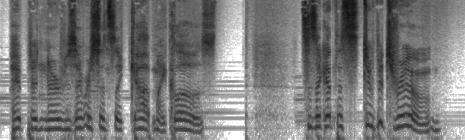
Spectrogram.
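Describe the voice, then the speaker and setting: A man uses a put-on character voice pitched high, speaking at a moderate pace with very even loudness, in a dry, close sound with no echo and faint music in the background. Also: ordinary pitch variation. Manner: upset, tearful.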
